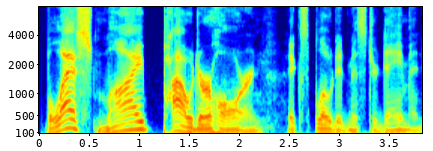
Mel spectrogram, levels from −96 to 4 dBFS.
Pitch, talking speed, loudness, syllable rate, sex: 105 Hz, 110 wpm, -19 LUFS, 3.3 syllables/s, male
